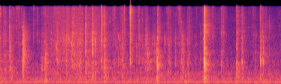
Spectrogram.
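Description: Blue adhesive stencil sheet being peeled back from its backing and handled, crinkling with irregular crackles and snaps, the sharpest about three seconds in.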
